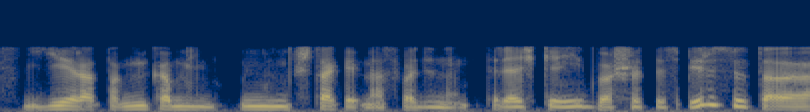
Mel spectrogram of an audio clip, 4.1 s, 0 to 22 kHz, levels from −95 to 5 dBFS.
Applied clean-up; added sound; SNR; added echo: neural diffusion model UNIVERSE++.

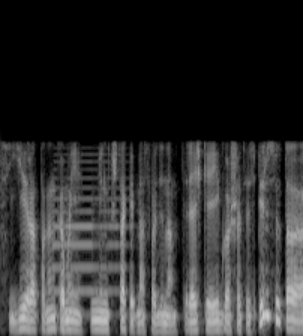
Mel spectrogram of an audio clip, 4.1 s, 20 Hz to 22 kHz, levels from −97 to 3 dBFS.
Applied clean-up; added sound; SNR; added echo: neural mask model RNNoise.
